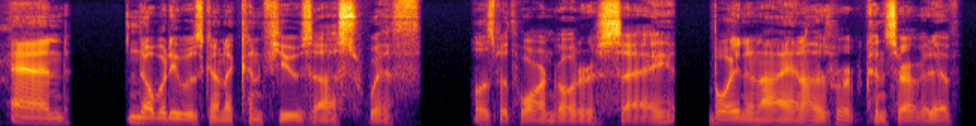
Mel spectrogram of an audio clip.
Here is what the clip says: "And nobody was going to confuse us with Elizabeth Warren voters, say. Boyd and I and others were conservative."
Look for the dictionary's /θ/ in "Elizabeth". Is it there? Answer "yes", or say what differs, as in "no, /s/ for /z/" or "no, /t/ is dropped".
yes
